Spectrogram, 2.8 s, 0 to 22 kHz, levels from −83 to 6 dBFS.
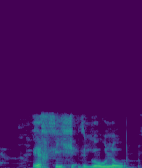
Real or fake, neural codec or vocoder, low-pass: fake; codec, 16 kHz in and 24 kHz out, 2.2 kbps, FireRedTTS-2 codec; 7.2 kHz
